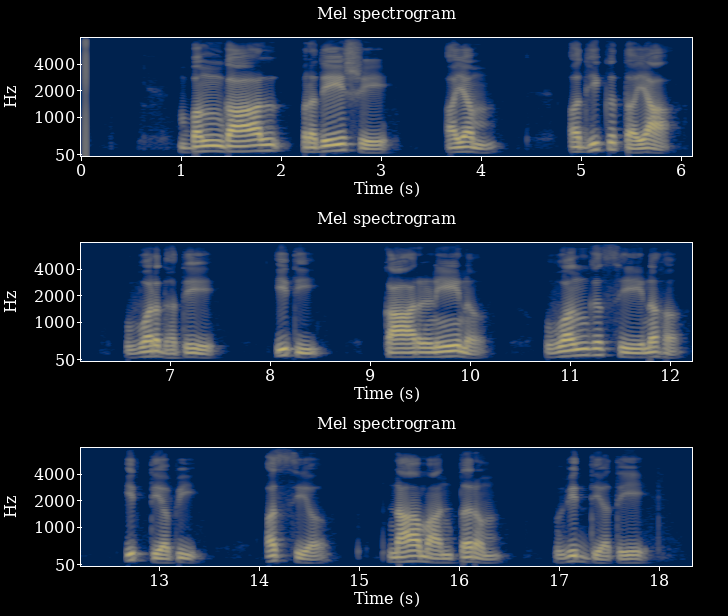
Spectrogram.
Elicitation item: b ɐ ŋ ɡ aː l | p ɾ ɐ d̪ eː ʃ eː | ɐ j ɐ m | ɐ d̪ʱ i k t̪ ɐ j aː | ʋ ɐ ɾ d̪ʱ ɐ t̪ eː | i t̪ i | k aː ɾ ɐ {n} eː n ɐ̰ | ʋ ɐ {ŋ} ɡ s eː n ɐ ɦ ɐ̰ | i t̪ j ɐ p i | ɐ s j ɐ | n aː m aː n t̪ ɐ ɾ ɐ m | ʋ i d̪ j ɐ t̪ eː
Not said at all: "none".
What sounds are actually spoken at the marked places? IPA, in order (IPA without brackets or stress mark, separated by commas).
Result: ɳ, ŋ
